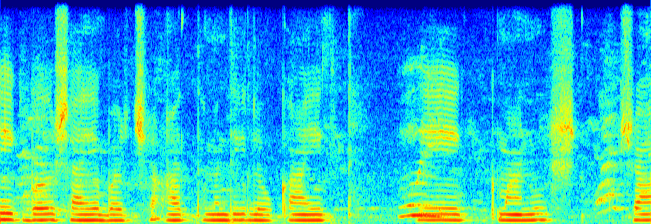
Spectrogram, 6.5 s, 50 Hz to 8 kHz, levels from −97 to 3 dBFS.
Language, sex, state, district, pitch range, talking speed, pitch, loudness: Marathi, female, Maharashtra, Gondia, 200-210 Hz, 120 wpm, 205 Hz, -17 LUFS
